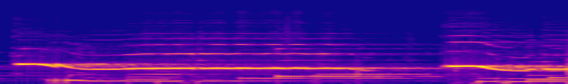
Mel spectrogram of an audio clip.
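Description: Long wooden end-blown flute playing a slow, breathy melody: a note that slides down and is held, then a second downward slide about three and a half seconds in. Lower sustained chord notes accompany it.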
